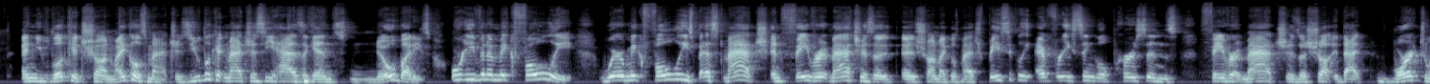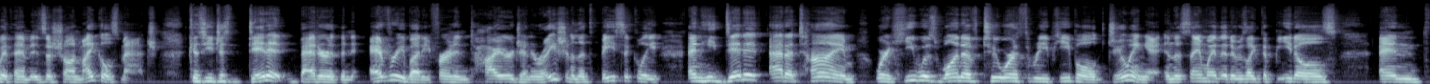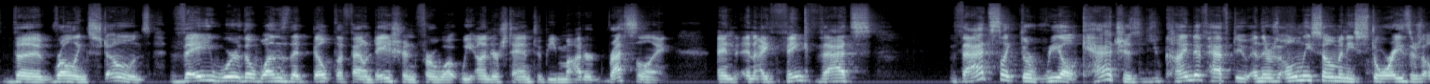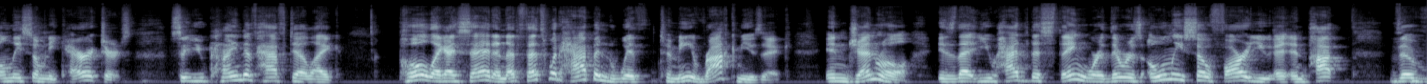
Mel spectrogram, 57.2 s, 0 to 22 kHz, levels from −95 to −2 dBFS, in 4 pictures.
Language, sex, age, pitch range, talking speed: English, male, 20-39, 130-170 Hz, 190 wpm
